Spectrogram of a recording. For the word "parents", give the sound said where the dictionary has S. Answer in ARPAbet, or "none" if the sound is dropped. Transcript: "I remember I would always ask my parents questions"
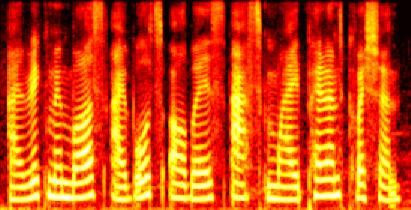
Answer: none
